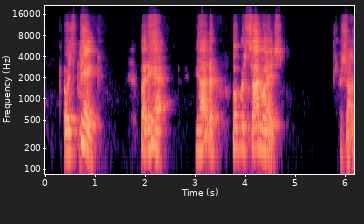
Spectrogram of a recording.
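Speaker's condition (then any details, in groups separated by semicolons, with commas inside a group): Cerebral palsy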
